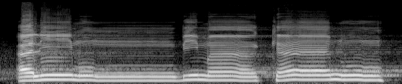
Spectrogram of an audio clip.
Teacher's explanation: huruf ka dipanjangkan 2 harokat karena di depannya terdapat alif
